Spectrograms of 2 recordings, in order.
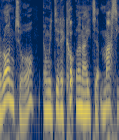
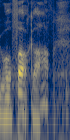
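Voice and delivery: put-on slurred drunk speech; 2 semitones lower than usual. Retelling what a drunk man said when asked to sign: imitating a drunk man. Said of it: "he was very drunk".

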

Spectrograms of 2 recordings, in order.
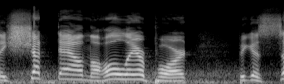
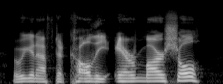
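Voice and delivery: ordinary talk, nothing marked

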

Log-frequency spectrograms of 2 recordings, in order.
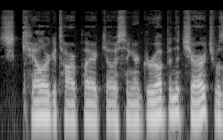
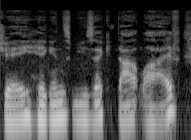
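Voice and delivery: slow, deliberate, carefully spelled-out delivery; 6 dB quieter than usual. Repeating a web address for listeners, saying it slowly. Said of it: "I'll say that again and slow down".

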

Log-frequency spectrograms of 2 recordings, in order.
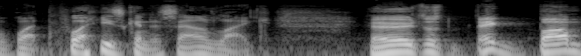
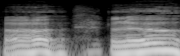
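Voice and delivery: put-on bombastic, blustery voice; 2 semitones higher, 3 dB louder than usual. Explaining where the character came from, doing a bombastic Ted Knight voice. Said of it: "this is sort of the bombast of".

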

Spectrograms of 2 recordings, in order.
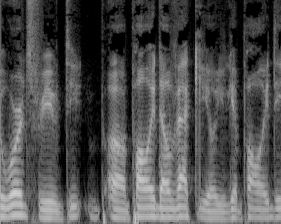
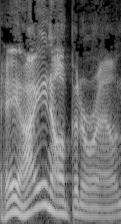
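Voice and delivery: ordinary delivery

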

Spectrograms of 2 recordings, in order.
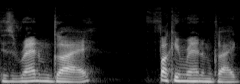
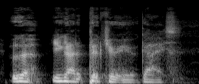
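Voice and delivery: put-on ghost character voice; 3 semitones lower than usual. Acting out a movie producer pitching to studios: Beetlejuice voice. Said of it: "Beetlejuice. That's what I sounded like".

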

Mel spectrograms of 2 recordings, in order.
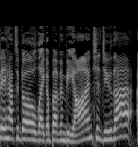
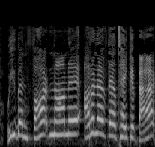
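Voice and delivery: put-on South African accent, pitched up higher; 6 semitones higher than usual. Retelling a talk about returning a mattress topper: South African accent imitating David. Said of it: "David in his South African accent's like".

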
